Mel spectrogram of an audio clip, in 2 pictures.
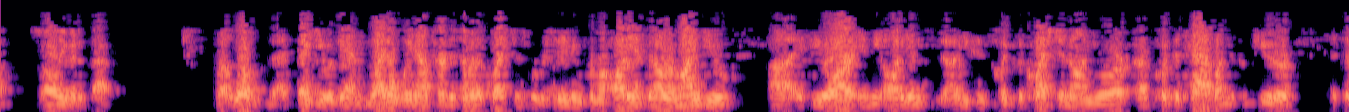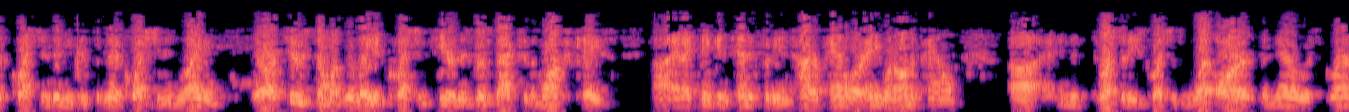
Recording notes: This teleconference panel discussion.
